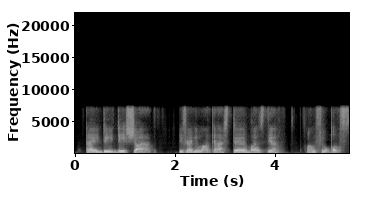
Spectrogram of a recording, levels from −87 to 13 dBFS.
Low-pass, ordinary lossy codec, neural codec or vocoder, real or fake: 7.2 kHz; none; codec, 16 kHz, 0.5 kbps, FreqCodec, smaller model; fake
